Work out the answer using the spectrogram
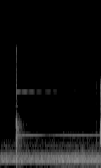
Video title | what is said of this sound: J & J’s Currency is live! | See how long it lasts? It still going and then it quits.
